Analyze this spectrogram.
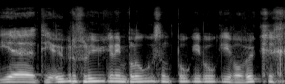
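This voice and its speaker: A man talks at a very fast pace with a Zurich accent. The recording is very clean, with a silent background. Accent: local Dietikon Swiss German. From Switzerland, Dietikon near Zurich. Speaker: journalist and musician. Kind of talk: casual interview.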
